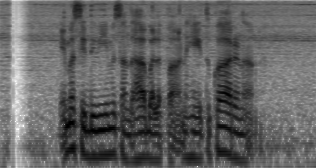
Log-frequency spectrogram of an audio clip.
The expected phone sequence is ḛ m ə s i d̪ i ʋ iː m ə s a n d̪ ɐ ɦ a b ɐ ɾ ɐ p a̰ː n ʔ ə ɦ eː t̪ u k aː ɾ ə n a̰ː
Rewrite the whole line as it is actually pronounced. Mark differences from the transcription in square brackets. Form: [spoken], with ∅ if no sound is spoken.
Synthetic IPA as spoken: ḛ m ə s i d̪ i ʋ iː m ə s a n d̪ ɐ ɦ a b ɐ [l] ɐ p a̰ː n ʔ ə ɦ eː t̪ u k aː ɾ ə n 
